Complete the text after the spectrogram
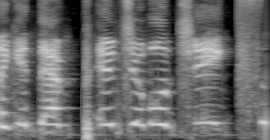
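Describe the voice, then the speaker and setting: A man's voice: extremely high pitch, monotone, measured pace, creaky, bright, forceful tone. A young man hosting a livestream, giving crude, mocking reaction commentary and laughing often. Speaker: livestream host. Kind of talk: profane live reaction commentary.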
